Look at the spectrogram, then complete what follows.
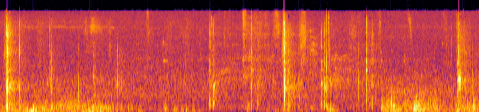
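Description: Tennis racket striking the ball on serves, each hit a sharp pop: one right at the start, the loudest about four seconds in, and another near the end. Lighter taps and footsteps on the hard court come in between.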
